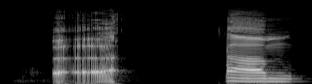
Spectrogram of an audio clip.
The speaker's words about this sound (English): And see, that was the perfect time for a burp to come up because that's the level of respect I give this story.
